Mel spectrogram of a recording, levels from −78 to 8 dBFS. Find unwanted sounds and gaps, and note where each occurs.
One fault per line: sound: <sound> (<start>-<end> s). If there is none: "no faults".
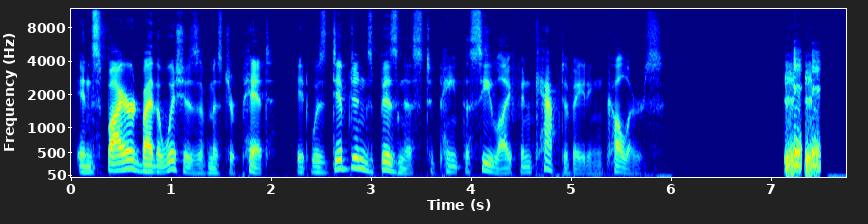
sound: laugh (7.1-7.5 s)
